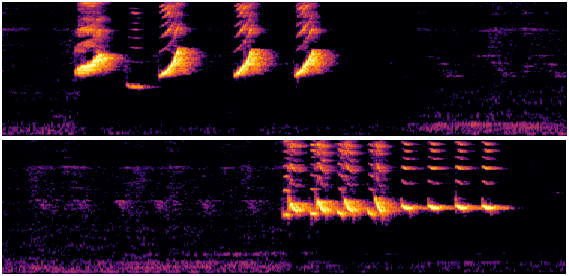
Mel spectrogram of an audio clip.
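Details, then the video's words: Greater green leafbird song played as a lure to prompt a silent leafbird to sing: four loud rising whistled upsweeps about half a second apart, a pause, then a quick run of seven short bright repeated notes. "PANCINGAN UNTUK CUCAK IJO TAK KUNJUNG BERKICAU"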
